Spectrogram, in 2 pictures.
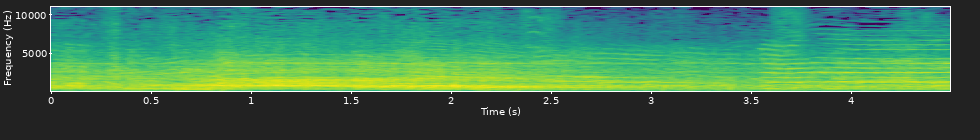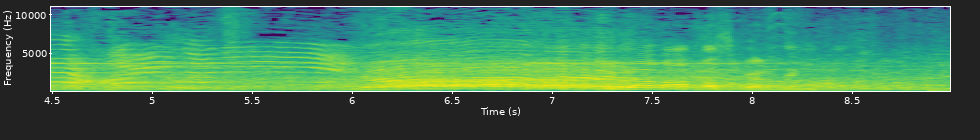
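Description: A large crowd of young men chants and cheers loudly outdoors.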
